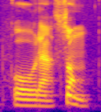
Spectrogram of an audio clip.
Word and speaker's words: corazón: Corazón. Bien, la mayor fuerza de voz, la mayor pronunciación es en la sílaba son.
